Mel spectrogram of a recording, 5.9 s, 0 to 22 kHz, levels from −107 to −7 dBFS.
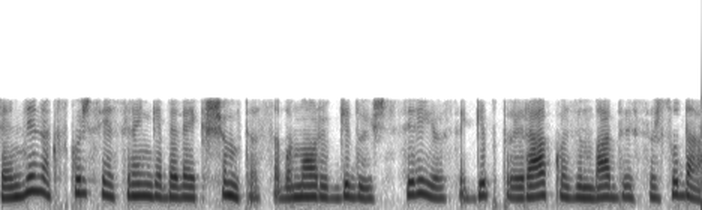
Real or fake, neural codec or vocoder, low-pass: fake; codec, 16 kHz, 4 kbps, FreqCodec, smaller model; 3.6 kHz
